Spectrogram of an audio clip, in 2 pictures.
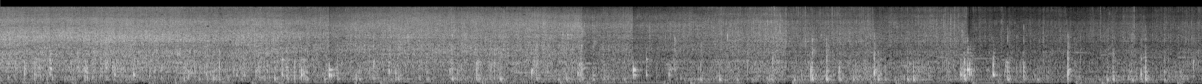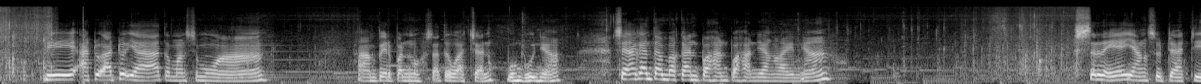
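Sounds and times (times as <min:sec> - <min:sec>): oil crackling and popping: 0:00.0 - 0:14.0, 0:19.4 - 0:24.0
spice paste sizzling in hot oil: 0:00.0 - 0:24.0.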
